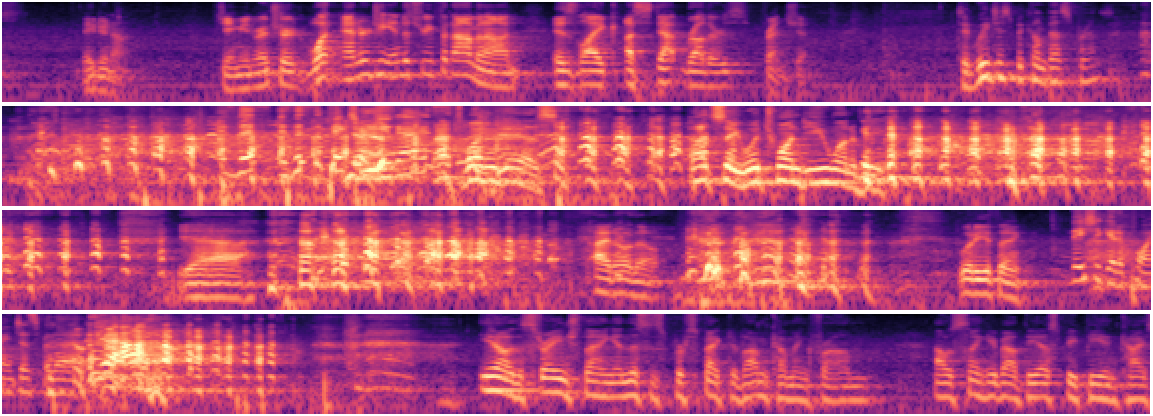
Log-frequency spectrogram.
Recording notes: LIVE! From the main stage at The Energy Authority's 2023 Energy Symposium.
